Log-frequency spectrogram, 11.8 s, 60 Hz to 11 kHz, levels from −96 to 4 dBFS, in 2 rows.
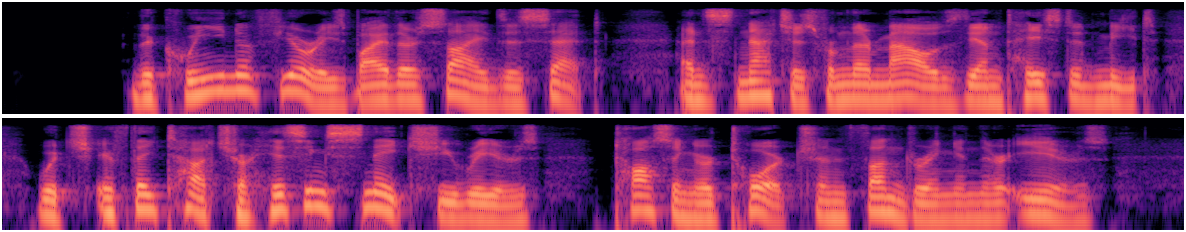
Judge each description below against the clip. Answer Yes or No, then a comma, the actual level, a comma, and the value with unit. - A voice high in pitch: No, low, 120 Hz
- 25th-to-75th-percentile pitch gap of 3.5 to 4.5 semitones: No, average, 4.9 semitones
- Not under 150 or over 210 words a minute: Yes, average, 175 wpm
